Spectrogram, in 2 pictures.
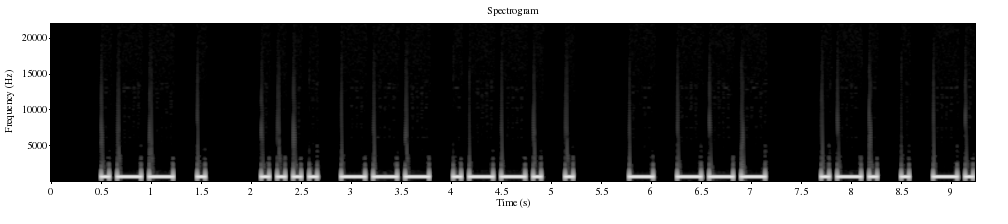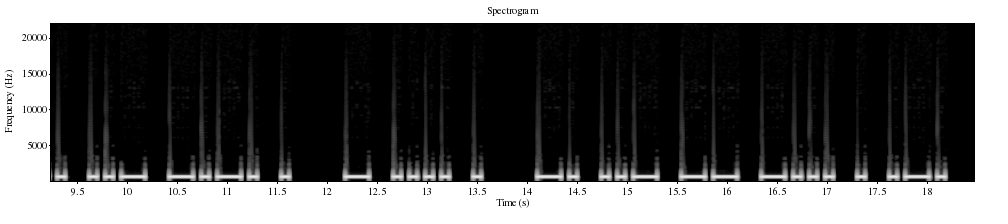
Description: Morse code, heard as a keyed tone, about 15 wpm, 700 Hz. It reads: WE HOPE TO REDUCE THE NUMBER
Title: Sentences from Top 1100 Words 15wpm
